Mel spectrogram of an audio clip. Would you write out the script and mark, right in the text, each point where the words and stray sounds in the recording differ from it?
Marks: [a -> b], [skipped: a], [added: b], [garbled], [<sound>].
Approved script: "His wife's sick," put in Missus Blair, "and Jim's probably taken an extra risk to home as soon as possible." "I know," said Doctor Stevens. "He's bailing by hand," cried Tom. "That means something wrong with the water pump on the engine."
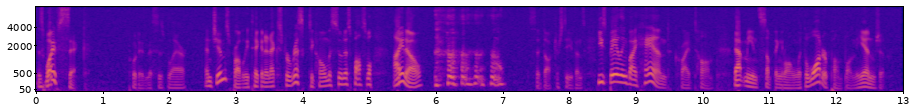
"His wife's sick," put in Missus Blair, "and Jim's probably taken an extra risk to home as soon as possible." "I know," [laugh] said Doctor Stevens. "He's bailing by hand," cried Tom. "That means something wrong with the water pump on the engine."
